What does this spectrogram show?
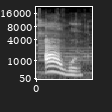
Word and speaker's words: hour: An hour. The H at the beginning of hour is silent.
